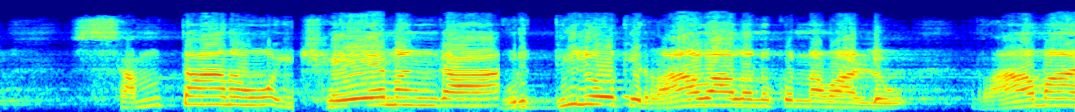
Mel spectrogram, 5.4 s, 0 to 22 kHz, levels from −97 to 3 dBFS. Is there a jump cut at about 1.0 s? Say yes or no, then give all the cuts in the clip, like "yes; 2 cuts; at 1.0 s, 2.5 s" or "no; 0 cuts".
no; 1 cut; at 2.6 s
